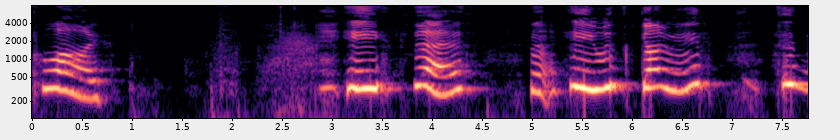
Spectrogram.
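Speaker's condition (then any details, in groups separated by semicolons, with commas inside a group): Cerebral palsy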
